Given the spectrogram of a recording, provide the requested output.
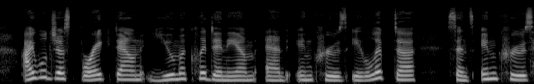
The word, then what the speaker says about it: umeclidinium: hear that emphasis when I say it again umac clidinium umac clidinium where did I get my information from the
